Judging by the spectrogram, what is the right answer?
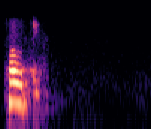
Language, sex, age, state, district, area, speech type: Marathi, female, 30-45, Maharashtra, Wardha, rural, conversation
